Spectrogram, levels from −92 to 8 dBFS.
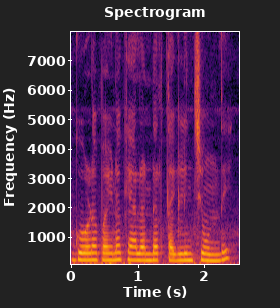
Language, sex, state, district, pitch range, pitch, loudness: Telugu, female, Telangana, Mahabubabad, 225-235 Hz, 230 Hz, -12 LUFS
